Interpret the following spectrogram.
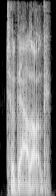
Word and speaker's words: Tagalog: so sorry to all of our Filipino friends phonetically apparently it's Tagalog okay I've got that right the word balut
